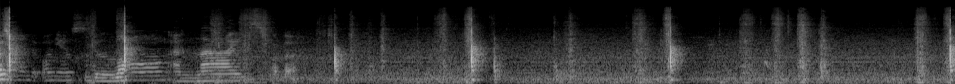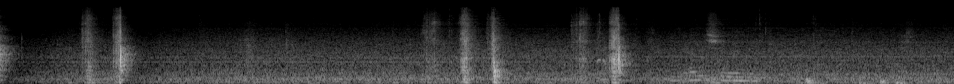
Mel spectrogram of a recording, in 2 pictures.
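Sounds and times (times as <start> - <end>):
knife slicing onion on wooden board: 2.0 - 8.4, 9.1 - 11.0, 13.8 - 14.6, 15.2 - 15.9.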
